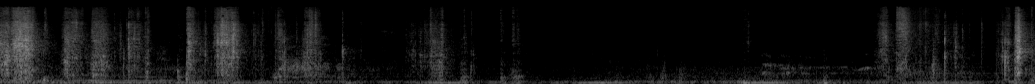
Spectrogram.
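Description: Handling noise as a replacement window glass is set into its urethane-lined frame and pressed home by hand: scuffs, rustles and light knocks of hands, glass and clothing. The sounds come in short flurries in the first three seconds and again about nine seconds in, with faint low thumps in between.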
